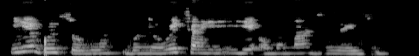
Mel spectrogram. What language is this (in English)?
Igbo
